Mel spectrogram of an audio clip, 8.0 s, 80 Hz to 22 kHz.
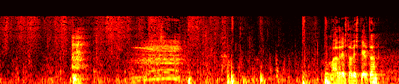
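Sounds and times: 
knocks and rustling in a stable: 0.0s - 7.2s
cattle lowing in a stable: 2.4s - 3.9s
speech: 6.7s - 7.7s.

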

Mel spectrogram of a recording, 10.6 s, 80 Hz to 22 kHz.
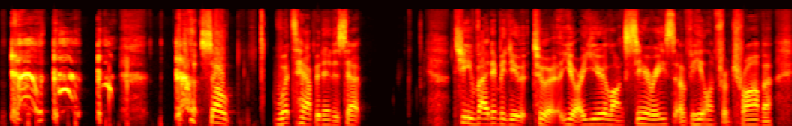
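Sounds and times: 
person coughing harshly: 0.1s - 1.8s, 2.4s - 2.7s
speech: 2.8s - 4.9s, 5.7s - 10.5s.

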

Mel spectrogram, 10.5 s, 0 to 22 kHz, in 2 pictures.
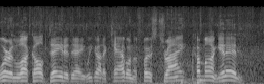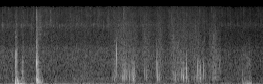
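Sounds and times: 
speech: 0.0s - 5.0s
rain falling in a steady soft hiss: 0.0s - 10.5s
sharp knocks: 3.6s - 4.3s.

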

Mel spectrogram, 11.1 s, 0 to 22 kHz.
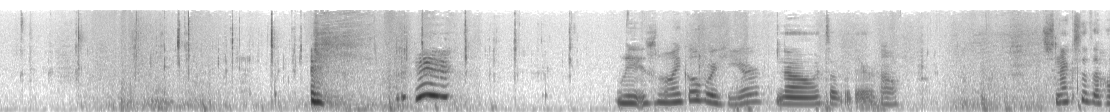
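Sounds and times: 
ASMR chewing with wet clicks and crunches: 0.0s - 6.0s
speech: 3.1s - 3.4s, 6.2s - 9.1s, 10.6s - 11.1s.

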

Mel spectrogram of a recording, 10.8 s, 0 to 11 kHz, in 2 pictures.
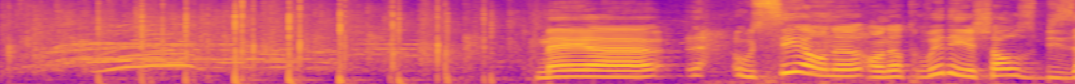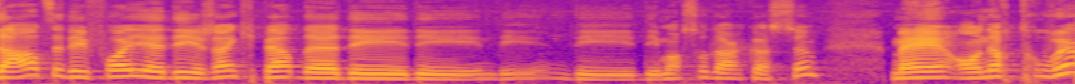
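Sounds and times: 
small group of people clapping: 0.0s - 4.2s
speech: 2.7s - 10.7s.

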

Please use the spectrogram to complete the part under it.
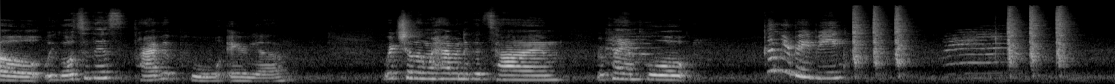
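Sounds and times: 
speech: 0.3s - 3.0s, 3.8s - 7.0s, 7.6s - 8.6s
cat meowing: 6.1s - 6.8s, 9.4s - 10.6s.

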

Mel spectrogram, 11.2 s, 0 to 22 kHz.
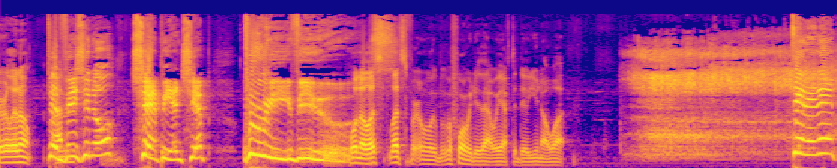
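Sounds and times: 
speech: 0.0s - 7.7s, 10.6s - 11.1s
toilet flushing: 8.3s - 11.1s.

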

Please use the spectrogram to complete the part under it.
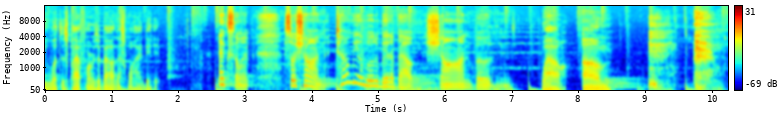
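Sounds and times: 
speech: 0.0s - 2.0s, 2.6s - 10.1s
person clearing throat with rough gravelly bursts: 9.1s - 10.2s.

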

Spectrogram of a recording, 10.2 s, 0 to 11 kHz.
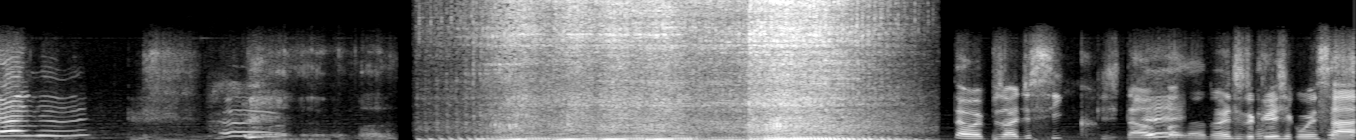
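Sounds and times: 
motocross motorcycle revving indoors in a kitchen: 3.2s - 7.1s
speech: 7.3s - 10.1s.

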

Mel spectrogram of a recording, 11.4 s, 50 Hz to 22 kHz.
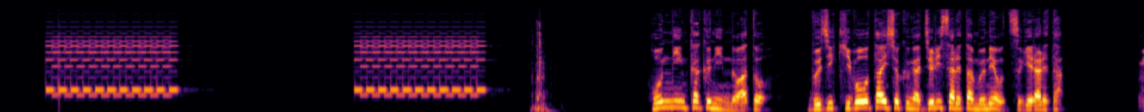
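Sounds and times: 
telephone ringing with a rapid trilling bell: 0.5s - 2.1s, 3.6s - 5.2s
speech: 6.5s - 10.8s.

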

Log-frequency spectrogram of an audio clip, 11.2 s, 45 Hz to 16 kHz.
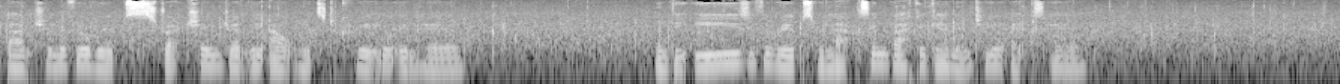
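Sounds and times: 
speech: 0.0s - 4.2s, 5.5s - 9.2s
soft rainfall with faint droplet taps: 0.0s - 11.1s.

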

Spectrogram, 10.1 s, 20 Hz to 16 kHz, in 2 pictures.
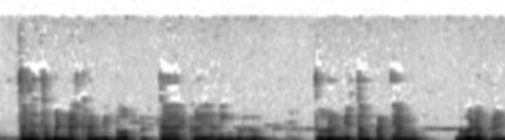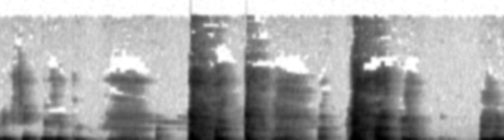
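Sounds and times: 
speech: 0.2s - 6.5s, 7.2s - 7.4s
person coughing: 7.0s - 10.0s
throat clearing: 7.0s - 10.0s.

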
